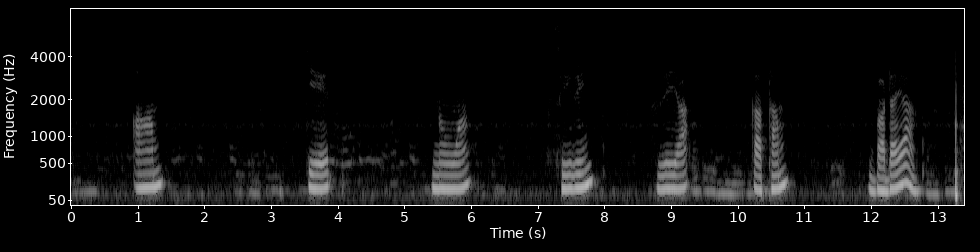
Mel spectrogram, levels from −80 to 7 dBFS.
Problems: background conversations at intervals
